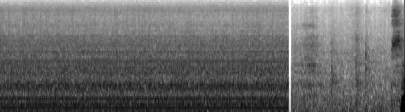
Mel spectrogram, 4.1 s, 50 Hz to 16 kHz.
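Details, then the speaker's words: PS5 disc edition after the noisy-fan repair, microphone beside the console during a game: only a faint steady low hum with no rattle or whine; much quieter than before. "starting a race and not a single sound from the ps5 it's a lot quieter than it was before big win"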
